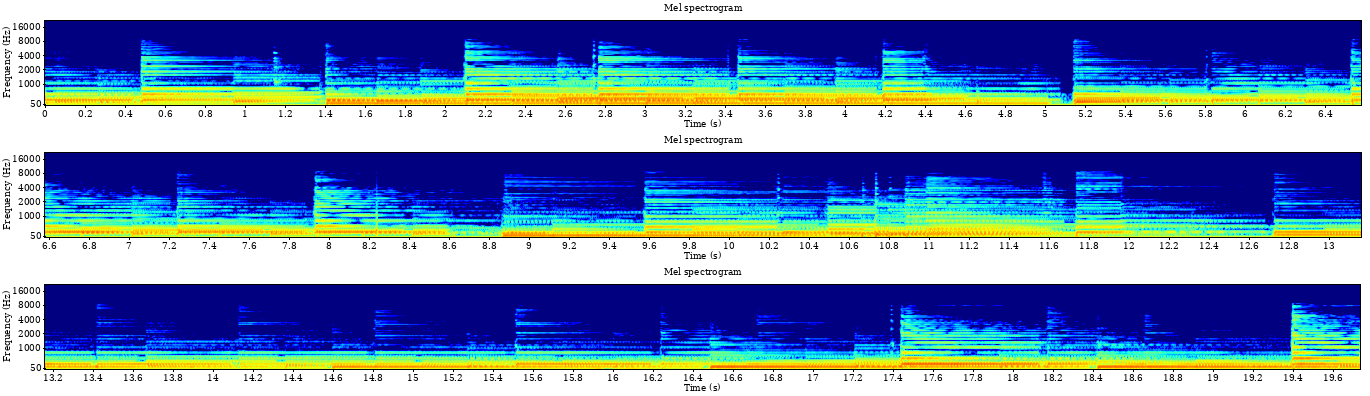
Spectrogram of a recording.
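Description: Acoustic guitar strumming a slow instrumental intro, its chords changing every few seconds.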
